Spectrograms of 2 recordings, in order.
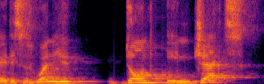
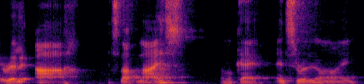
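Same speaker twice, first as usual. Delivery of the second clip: much lower, softer creaky fry; vocal fry demo; 8 semitones lower, 12 dB quieter, faster than usual. Shown as a demonstration. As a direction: drop into a creak to show it. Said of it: "don't go for vocal fry".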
